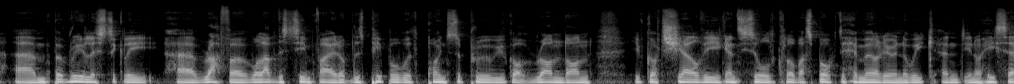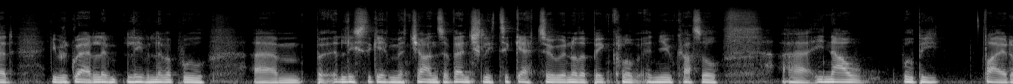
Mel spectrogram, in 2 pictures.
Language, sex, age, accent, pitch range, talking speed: English, male, 30-49, British, 100-115 Hz, 200 wpm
